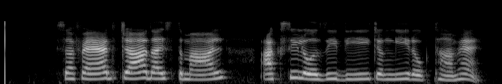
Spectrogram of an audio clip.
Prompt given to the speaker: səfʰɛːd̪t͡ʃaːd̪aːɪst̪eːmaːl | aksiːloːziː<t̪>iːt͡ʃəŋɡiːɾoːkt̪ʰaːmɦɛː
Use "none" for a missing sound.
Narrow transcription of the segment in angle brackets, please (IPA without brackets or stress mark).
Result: d̪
